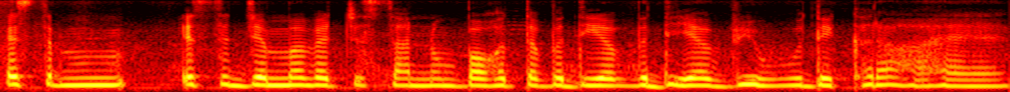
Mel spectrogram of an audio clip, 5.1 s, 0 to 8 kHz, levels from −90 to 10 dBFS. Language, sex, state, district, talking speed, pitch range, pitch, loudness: Punjabi, female, Punjab, Kapurthala, 140 wpm, 225-245 Hz, 230 Hz, -17 LUFS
